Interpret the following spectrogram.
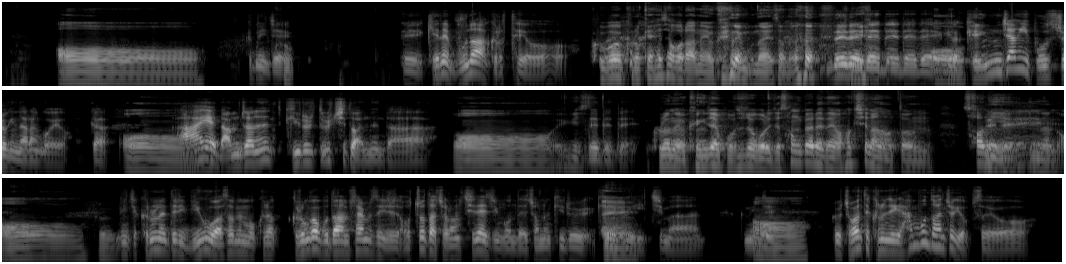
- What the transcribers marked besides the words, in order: other background noise; laugh; laughing while speaking: "걔네 문화에서는. 그게"
- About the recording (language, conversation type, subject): Korean, unstructured, 문화 차이 때문에 생겼던 재미있는 일이 있나요?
